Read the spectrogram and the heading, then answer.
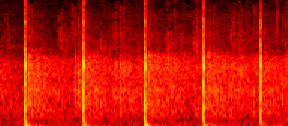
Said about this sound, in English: Go ahead and give God one more hand clap of praise. Amen. He's worthy.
